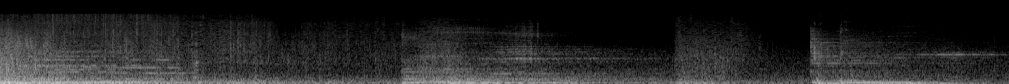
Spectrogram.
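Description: Confringo explosive spell blasts in the video game Hogwarts Legacy, three heavy booming bursts about four seconds apart, each decaying into a rumbling tail, loud and close.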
